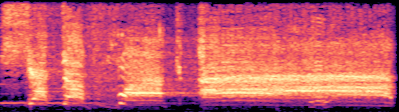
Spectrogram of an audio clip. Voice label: shut the fuck up female; expletives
